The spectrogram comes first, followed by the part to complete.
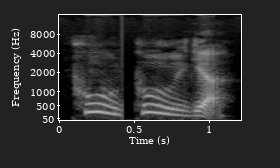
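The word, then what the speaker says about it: Puglia: You pronounce it Pulya.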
